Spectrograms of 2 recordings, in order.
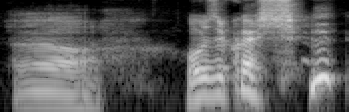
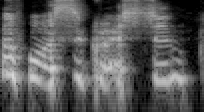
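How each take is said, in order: First: Said in the usual way. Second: High, soft, giggly question; squeaky echo. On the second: Acted. Sidekick echoes a forgotten question, high and amused. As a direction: repeat it in a little high voice. Alter ego echoes while laughing.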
